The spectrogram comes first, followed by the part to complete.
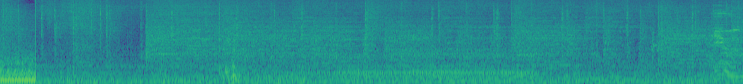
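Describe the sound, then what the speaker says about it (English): A Ford truck with a solid axle swap and large mud tires drives along with a loud, continuous low exhaust drone, the engine tone rising slowly and holding steady throughout. "this truck's a really bad exhaust drone, so you guys can't really hear me"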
